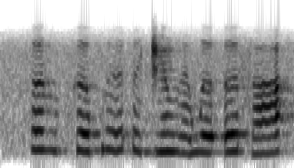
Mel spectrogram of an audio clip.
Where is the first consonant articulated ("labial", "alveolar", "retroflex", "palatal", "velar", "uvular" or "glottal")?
alveolar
